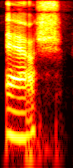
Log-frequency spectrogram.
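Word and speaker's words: Æ: So it's the letter X, Then the AE is pronounced Ash.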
